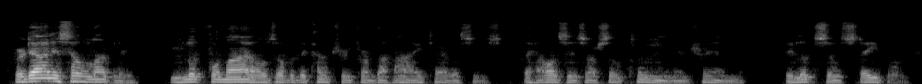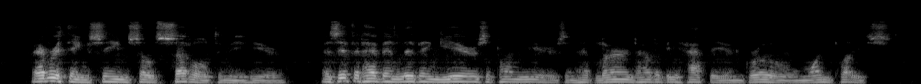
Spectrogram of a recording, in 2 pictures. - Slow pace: No, average, 175 wpm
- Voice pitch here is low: Yes, low, 105 Hz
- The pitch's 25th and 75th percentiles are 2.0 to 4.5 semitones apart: Yes, average, 3.8 semitones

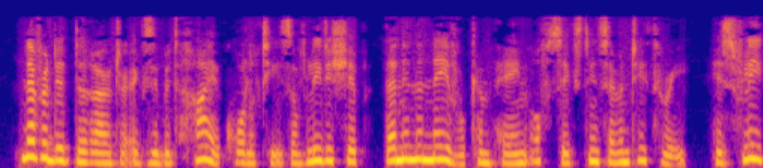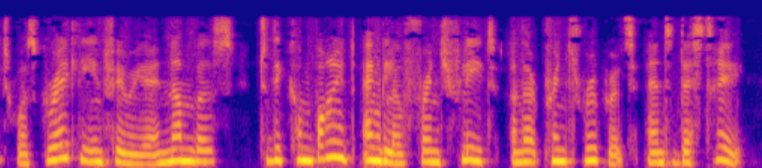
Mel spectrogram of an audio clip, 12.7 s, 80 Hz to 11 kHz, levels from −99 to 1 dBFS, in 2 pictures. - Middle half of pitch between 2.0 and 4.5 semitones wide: Yes, average, 3.7 semitones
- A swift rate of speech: No, average, 160 wpm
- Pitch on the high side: Yes, high, 215 Hz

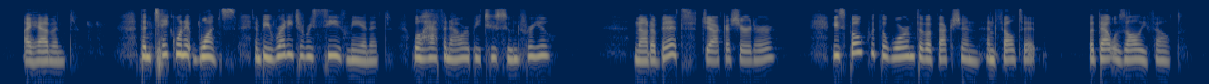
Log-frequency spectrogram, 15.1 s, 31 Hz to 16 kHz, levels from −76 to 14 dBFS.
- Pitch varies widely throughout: No, average, 4.3 semitones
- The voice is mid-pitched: No, high, 215 Hz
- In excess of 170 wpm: Yes, average, 185 wpm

